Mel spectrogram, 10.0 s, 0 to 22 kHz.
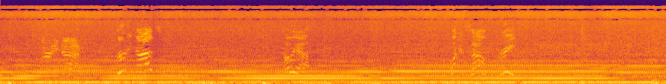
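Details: Mercruiser 8.1 marine V8 after repairing a broken cylinder 2 intake valve spring found via relative compression test: strong steady roar under load with no stumble or miss, music over it; engine healthy.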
